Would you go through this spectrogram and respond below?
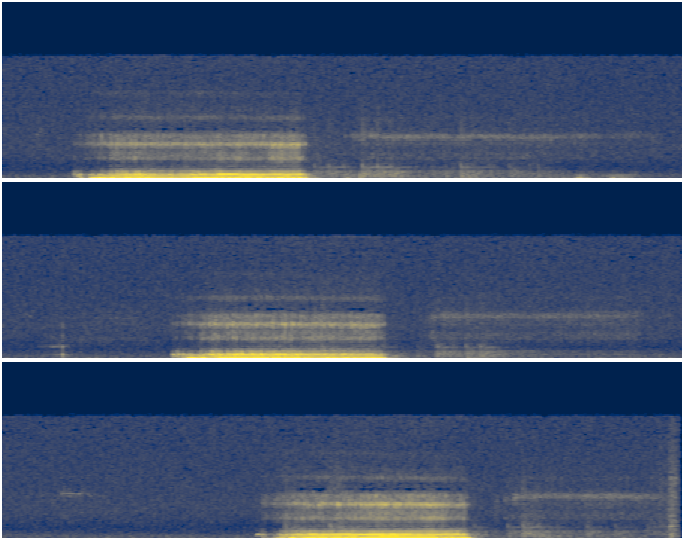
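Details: Sleeping French Bulldog named Omochi snores at home, giving three long, buzzy, throaty inhalations spaced about five seconds apart, each followed by a faint whistling exhale; nothing else is heard in the still room.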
